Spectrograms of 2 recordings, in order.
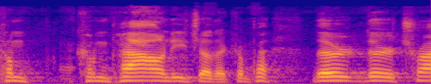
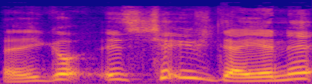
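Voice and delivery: fake, mocking British accent; 4 semitones higher than usual. Joking with a co-host about bringing someone on, in a put-on british accent. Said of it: "the only way I know how to use a British accent".

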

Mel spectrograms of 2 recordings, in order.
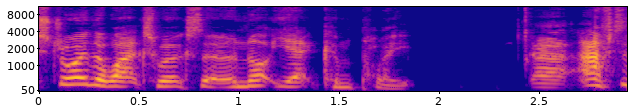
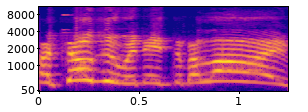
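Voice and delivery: put-on very high, loud, unhinged raging outburst; 10 semitones higher, 6 dB louder than usual. Retelling a film scene where the character goes mad: imitating David Warner going mad. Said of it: "David Warner goes mad".

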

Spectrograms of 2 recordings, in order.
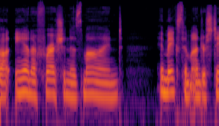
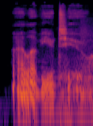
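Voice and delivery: soft, low, whispered rumbling murmur; 6 dB quieter than usual. Holding him from behind afterwards, Cass answers his confession of love, soft rumble. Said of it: "Cass softly rumbles out".

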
